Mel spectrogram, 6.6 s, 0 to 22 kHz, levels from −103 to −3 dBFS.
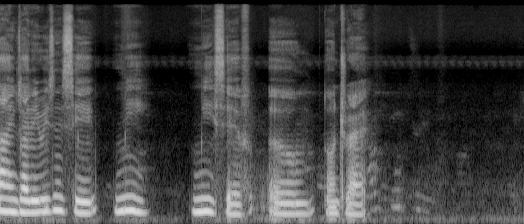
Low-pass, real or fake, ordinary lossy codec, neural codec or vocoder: none; fake; none; vocoder, 48 kHz, 128 mel bands, Vocos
